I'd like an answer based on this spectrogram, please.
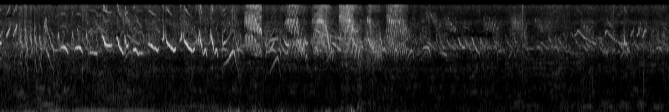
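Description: Caged towa-towa (chestnut-bellied seed finches) singing in a song contest: fast runs of sweeping chirps and whistles, busiest in the first half. A low rumble sits under the first three seconds.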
